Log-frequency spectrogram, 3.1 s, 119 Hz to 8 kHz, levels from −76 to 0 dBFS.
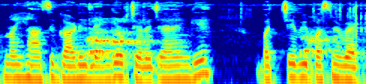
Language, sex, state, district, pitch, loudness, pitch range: Hindi, female, Haryana, Rohtak, 155 Hz, -17 LUFS, 150-160 Hz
